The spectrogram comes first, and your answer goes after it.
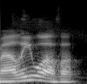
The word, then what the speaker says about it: Alliwava: here we have another from Ali wava rhymes with Ali Babba M&M eat your heart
